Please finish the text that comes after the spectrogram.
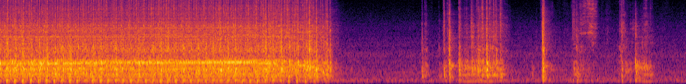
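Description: Sewing machine running a decorative stitch on a Dollar Tree potholder, a steady fast mechanical chatter for about four seconds, then stopping, followed by scattered clicks and handling noises.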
